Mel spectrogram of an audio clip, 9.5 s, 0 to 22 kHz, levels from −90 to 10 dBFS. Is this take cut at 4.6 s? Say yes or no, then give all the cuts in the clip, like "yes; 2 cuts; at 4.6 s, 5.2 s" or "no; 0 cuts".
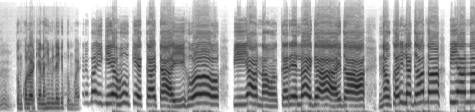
no; 1 cut; at 1.8 s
